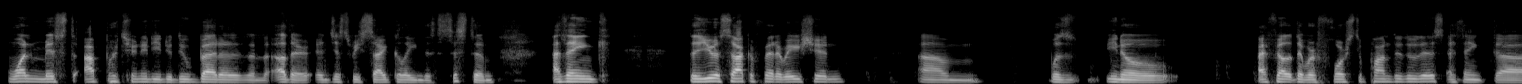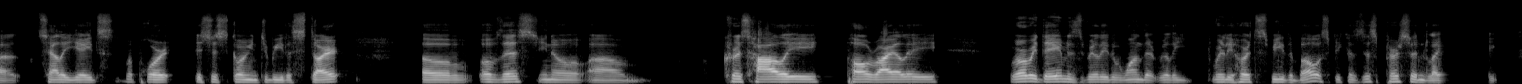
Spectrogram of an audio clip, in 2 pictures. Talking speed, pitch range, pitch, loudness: 145 wpm, 105-125 Hz, 115 Hz, -25 LUFS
